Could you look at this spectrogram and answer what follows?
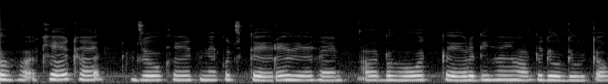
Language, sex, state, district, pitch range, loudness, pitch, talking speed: Hindi, female, Odisha, Nuapada, 195-210 Hz, -17 LUFS, 200 Hz, 195 wpm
